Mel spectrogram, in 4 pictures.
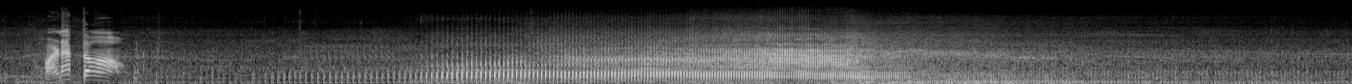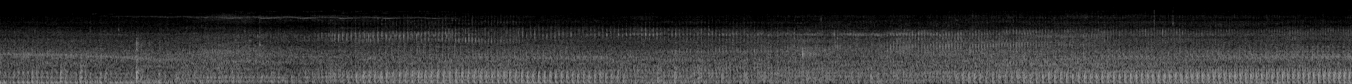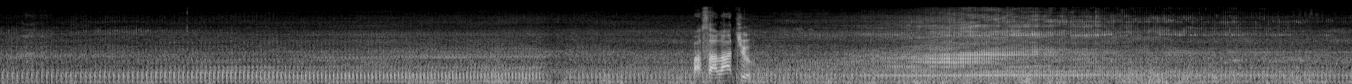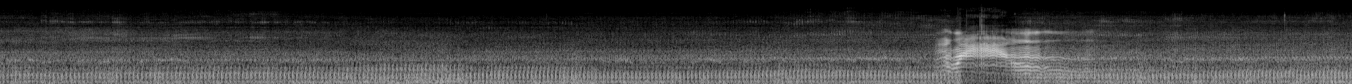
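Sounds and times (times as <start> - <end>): loud vehicle passing: 0.0 - 11.8, 29.0 - 40.8, 44.0 - 54.0
motorcycle engine: 0.0 - 54.0.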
